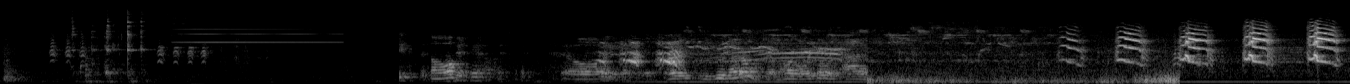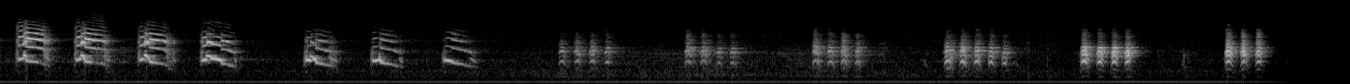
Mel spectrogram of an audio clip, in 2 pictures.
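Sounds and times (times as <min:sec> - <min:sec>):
faint low hum: 0:00.2 - 0:26.6
bird calling loudly: 0:05.8 - 0:18.4, 0:19.1 - 0:25.0, 0:25.7 - 0:26.3.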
